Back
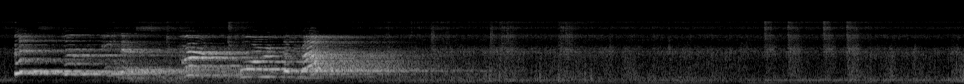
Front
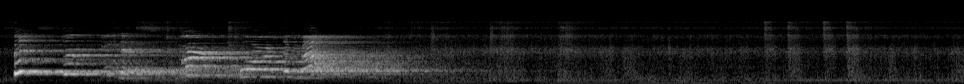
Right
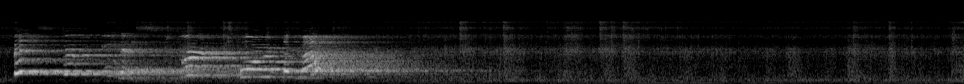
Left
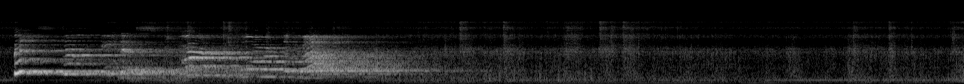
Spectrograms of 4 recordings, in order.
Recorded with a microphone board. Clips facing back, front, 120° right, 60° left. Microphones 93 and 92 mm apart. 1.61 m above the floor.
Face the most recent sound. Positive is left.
turn(degrees=-100)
